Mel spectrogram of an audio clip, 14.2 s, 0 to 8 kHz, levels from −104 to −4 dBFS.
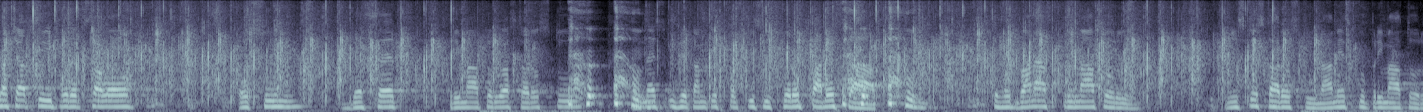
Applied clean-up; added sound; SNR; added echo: none; Applause + Cough; 2 dB; none.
